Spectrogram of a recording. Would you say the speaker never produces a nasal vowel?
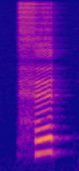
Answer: yes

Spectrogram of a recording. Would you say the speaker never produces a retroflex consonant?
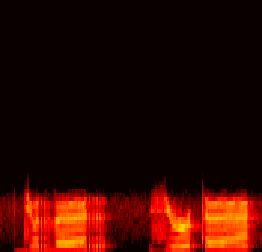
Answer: no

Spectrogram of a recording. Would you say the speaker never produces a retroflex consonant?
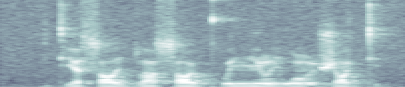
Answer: yes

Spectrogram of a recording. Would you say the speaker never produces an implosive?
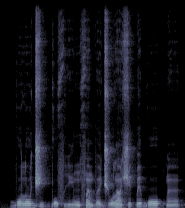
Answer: yes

